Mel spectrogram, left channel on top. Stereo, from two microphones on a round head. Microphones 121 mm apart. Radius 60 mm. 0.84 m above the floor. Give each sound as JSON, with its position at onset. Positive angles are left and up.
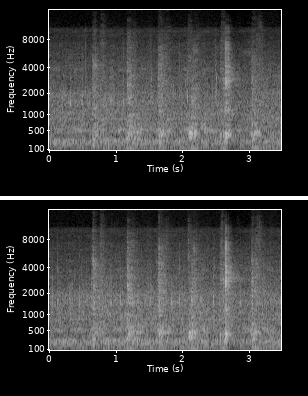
{"t": 0.6, "sound": "footsteps", "side_deg": -15, "distance_m": 8.0}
